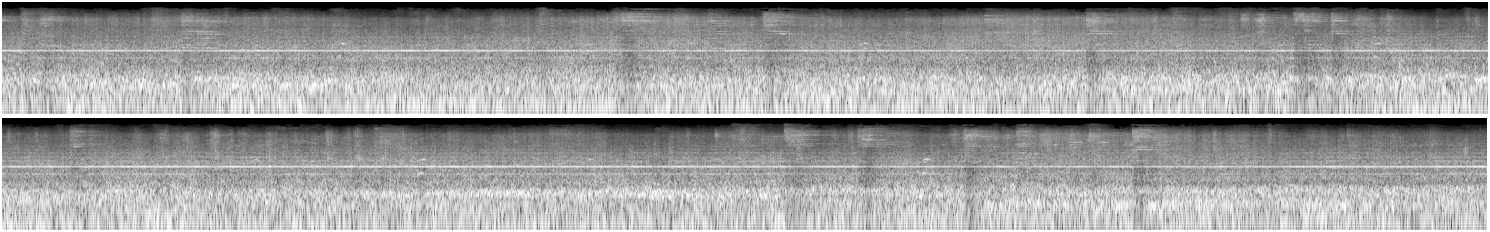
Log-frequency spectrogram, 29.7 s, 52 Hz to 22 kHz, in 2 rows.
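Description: Freight cars rolling past over a grade crossing, wheels clacking and rumbling, with the crossing's General Signals Type 1 electronic bell ringing throughout as a steady high tone.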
